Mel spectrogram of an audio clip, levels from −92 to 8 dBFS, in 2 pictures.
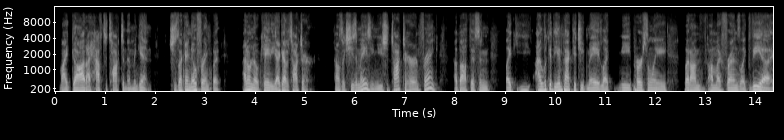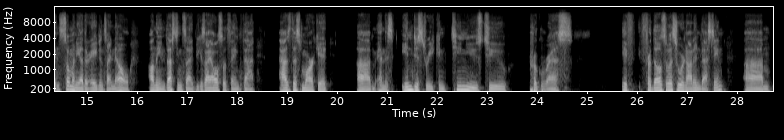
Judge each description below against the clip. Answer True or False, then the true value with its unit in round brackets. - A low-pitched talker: True (115 Hz)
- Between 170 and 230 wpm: True (200 wpm)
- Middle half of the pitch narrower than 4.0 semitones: True (3.3 semitones)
